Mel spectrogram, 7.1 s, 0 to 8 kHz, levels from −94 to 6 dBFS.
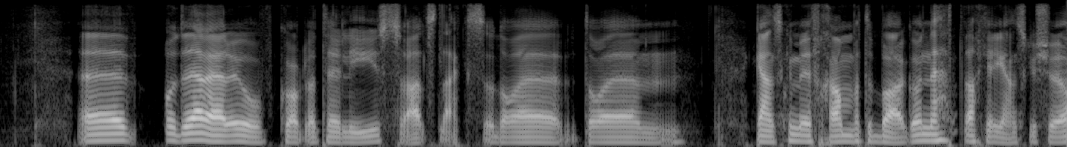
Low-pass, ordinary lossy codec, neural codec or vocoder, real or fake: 7.2 kHz; none; none; real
